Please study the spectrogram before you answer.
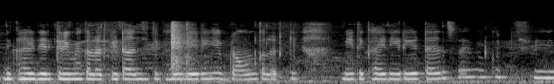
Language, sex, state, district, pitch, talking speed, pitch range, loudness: Hindi, female, Uttar Pradesh, Hamirpur, 250 Hz, 260 wpm, 245-255 Hz, -17 LUFS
